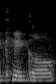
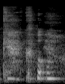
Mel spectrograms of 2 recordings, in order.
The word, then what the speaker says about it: KaKel: got on board with cackle well i think because it was wren who came up with it and she did it because it's supposed to be pronounced like c-a-c-k-l-e because we're always cackling which will probably there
